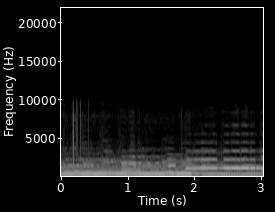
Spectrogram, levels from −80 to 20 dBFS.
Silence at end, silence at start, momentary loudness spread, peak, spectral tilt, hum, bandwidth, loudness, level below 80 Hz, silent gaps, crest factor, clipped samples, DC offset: 0 s; 0 s; 2 LU; -14 dBFS; -4 dB/octave; none; 9 kHz; -24 LUFS; -62 dBFS; none; 10 dB; under 0.1%; 0.2%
